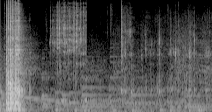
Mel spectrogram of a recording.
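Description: Ice cubes clattering into a stainless-steel mixing tin: a loud rattle at the start and a second, lighter one about a second in, over background music.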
